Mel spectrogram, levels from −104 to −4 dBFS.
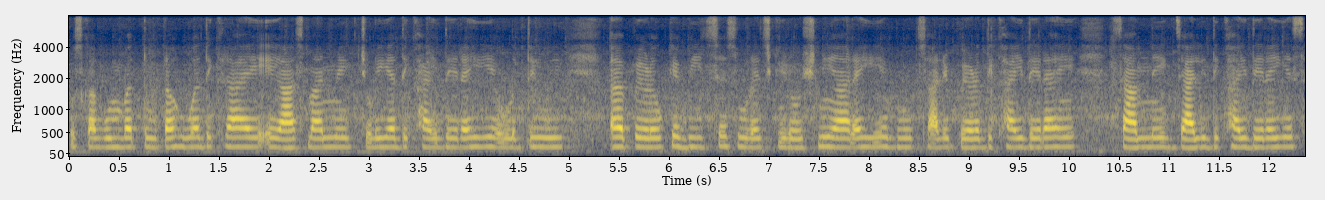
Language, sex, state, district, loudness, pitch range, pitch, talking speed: Hindi, female, Jharkhand, Jamtara, -20 LUFS, 195-200 Hz, 195 Hz, 205 wpm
